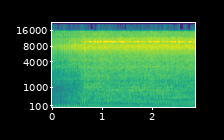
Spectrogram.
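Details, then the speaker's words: Honda Vario 125 injection scooter after fixing throttle delay, which was caused by the throttle and sensor not working together because of a hook: pulses at low revs, then picks up promptly to a steady higher drone; no delay now. "oke oke sudah tidak ada delay"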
